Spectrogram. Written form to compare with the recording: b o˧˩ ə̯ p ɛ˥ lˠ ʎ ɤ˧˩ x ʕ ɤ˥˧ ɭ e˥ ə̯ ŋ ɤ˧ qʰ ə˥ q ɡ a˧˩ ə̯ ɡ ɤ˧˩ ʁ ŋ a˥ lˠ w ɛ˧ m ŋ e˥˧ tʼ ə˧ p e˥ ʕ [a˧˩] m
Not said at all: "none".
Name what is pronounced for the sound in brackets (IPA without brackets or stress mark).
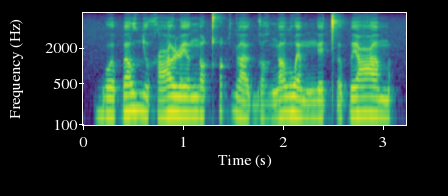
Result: a˥˧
